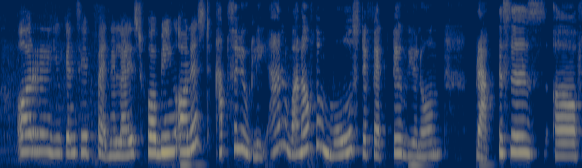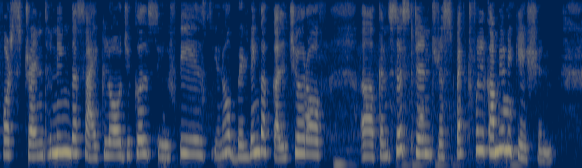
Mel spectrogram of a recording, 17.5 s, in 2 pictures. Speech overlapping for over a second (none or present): none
